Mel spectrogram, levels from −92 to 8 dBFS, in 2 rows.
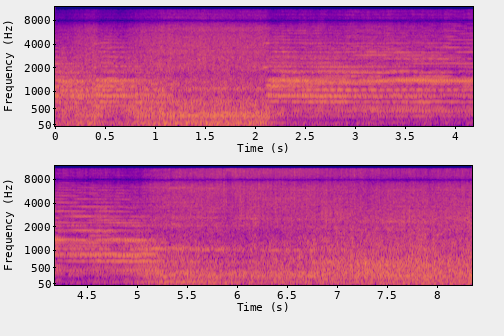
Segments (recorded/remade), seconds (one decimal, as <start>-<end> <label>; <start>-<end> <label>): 0.0-8.4 remade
